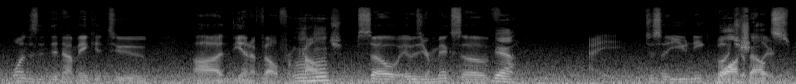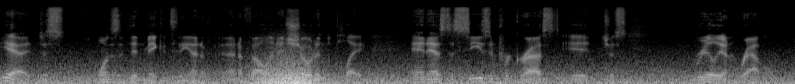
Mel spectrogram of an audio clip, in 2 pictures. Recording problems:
wind noise on the microphone; heavy; 5 dB below the speech

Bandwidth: 15 kHz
